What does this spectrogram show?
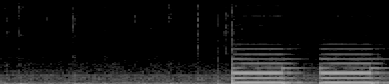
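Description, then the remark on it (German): Two short electronic beeps from a computer during login after a username is entered, each a steady, buzzy tone lasting about a quarter second, clear and prominent over a faint background hiss. “Zwei Pieptöne.”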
